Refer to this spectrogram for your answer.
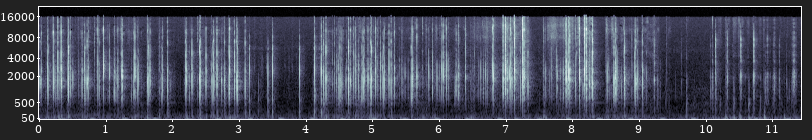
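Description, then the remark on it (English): Rapid, crisp keystrokes clatter on a classic keyboard, typed in dense bursts with a few short pauses, steady and fairly loud with no voices. “Of course, I like this one the best, but you can't go wrong with a classic keyboard.”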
